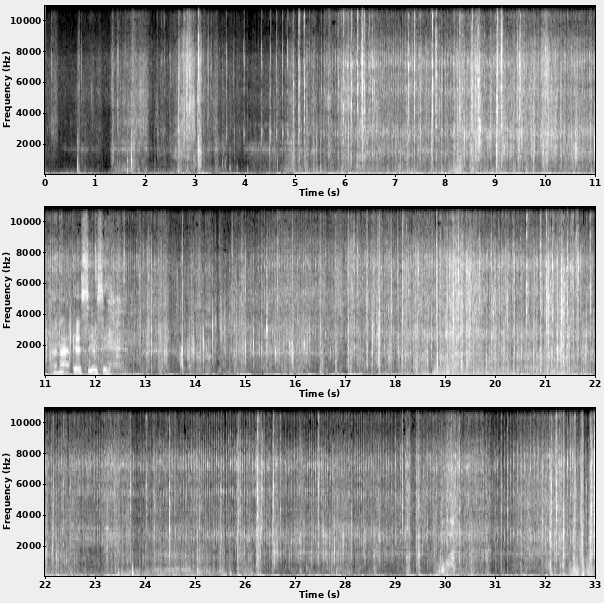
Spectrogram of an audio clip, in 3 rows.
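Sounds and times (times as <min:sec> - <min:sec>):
bike tyres on dirt trail: 0:00.0 - 0:33.0
bike clicks and rattles: 0:01.3 - 0:33.0
low rumble: 0:05.1 - 0:13.7.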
